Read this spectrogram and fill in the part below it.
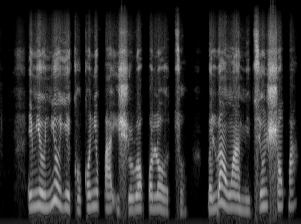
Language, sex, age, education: Yoruba, female, 15-29, tertiary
